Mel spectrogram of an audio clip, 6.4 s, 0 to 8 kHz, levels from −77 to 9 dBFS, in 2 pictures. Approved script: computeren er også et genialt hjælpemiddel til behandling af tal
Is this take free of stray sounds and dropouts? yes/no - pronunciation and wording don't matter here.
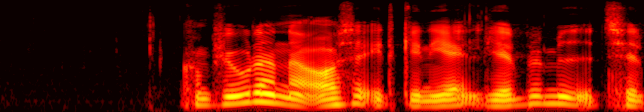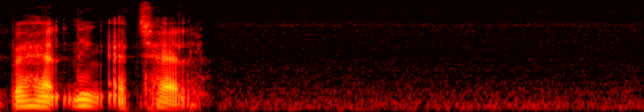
yes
